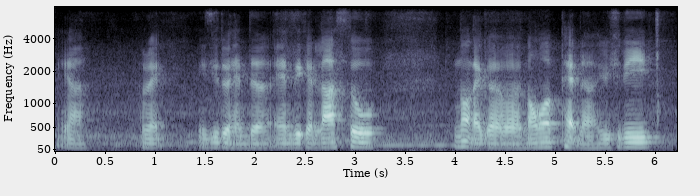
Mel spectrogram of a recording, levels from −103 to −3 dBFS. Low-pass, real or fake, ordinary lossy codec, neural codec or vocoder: 7.2 kHz; real; Opus, 32 kbps; none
